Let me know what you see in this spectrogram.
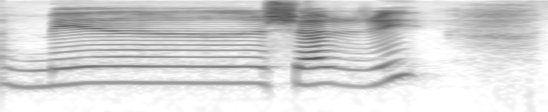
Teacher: नून की साउंड को नाक में छुपाना है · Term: इख्फा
